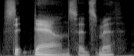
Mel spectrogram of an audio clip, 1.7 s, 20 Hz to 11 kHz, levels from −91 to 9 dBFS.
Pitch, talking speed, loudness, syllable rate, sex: 95 Hz, 145 wpm, -21 LUFS, 2.7 syllables/s, male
